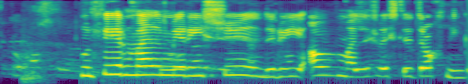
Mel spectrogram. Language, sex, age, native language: Icelandic, male, 12, Icelandic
